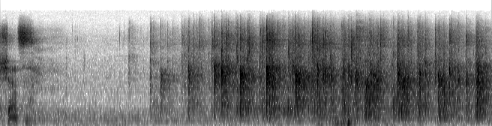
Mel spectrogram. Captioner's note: applause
